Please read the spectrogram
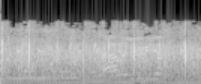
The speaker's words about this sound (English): Give him a hand clap of praise this morning.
